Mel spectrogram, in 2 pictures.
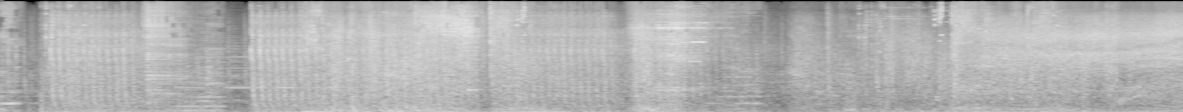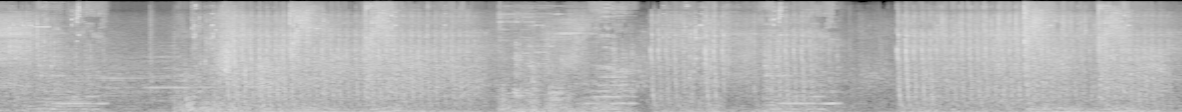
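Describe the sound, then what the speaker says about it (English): Plasma gun fire in DOOM Eternal DLC combat comes as dense, loud bursts of rapid shots mixed with booms and impacts. Short gaps break the barrage, and no one speaks. "Yeah, I do like the plasma guns."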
